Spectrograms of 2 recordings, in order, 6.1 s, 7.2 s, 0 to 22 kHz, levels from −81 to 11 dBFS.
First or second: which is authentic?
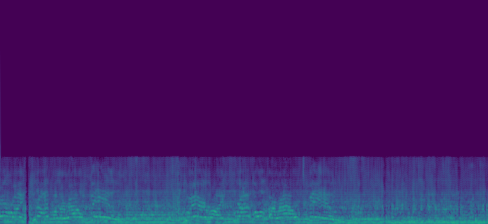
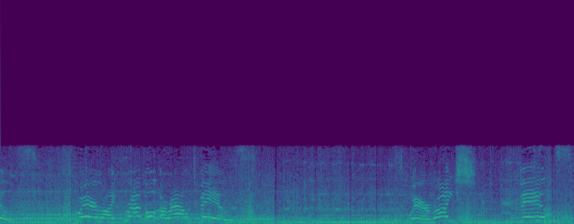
second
